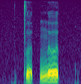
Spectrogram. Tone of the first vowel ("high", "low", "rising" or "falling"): low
